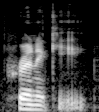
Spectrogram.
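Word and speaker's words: Proenneke: Prenicke.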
